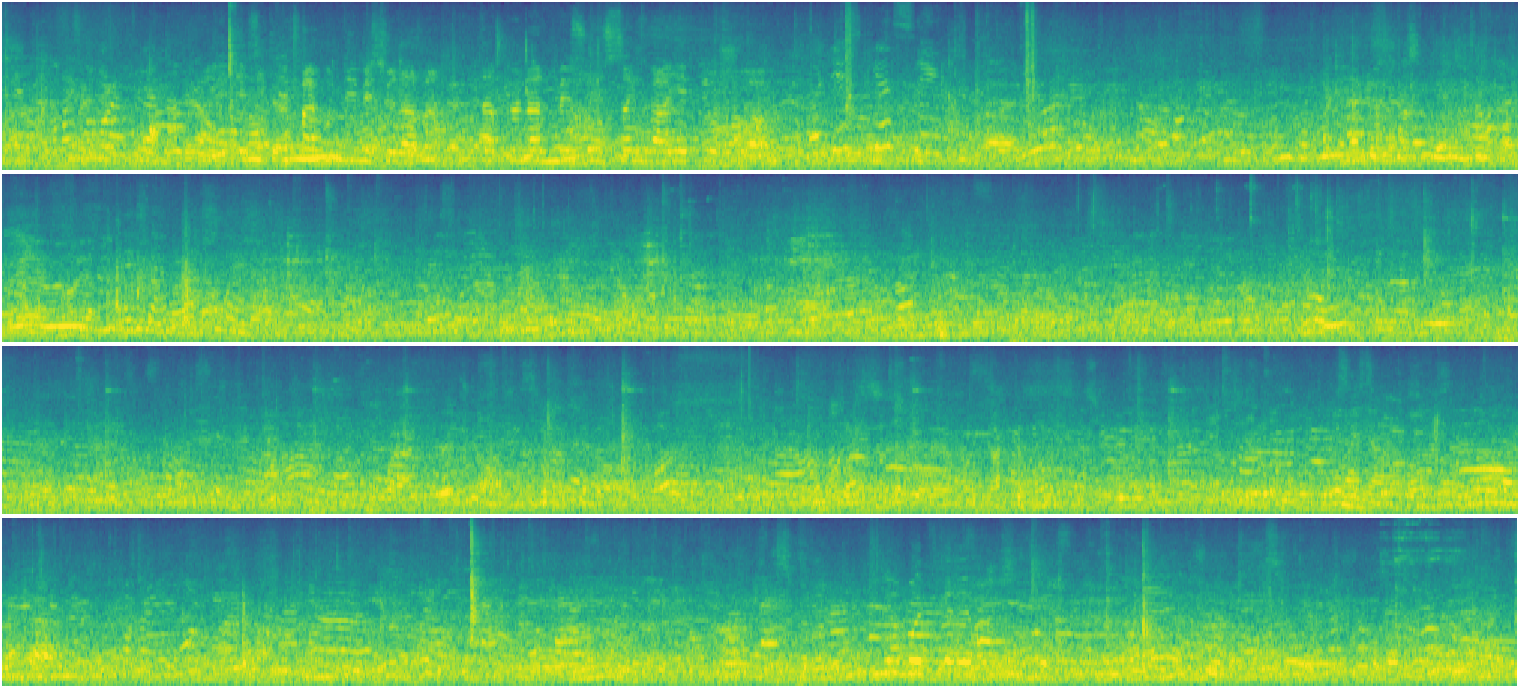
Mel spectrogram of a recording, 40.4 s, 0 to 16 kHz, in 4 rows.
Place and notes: Ganges, France - Market
The local market in Ganges. This is a very huge market, people come from far to stroll here.
6 May 2016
